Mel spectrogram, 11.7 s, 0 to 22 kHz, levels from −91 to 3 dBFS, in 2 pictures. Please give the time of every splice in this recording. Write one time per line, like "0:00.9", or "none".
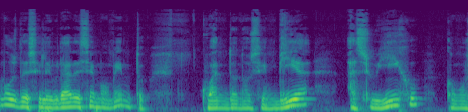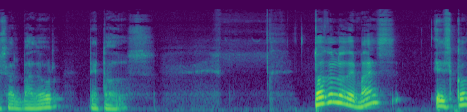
none

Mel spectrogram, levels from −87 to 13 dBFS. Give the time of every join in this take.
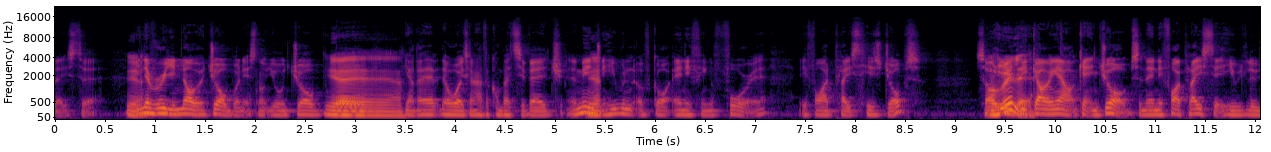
0:05.4

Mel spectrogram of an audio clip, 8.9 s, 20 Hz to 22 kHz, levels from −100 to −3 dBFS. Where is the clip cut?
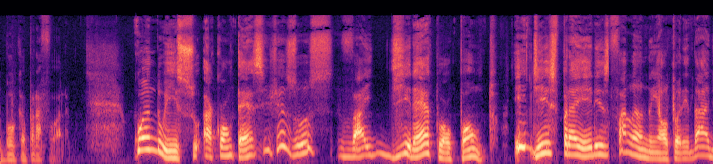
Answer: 0:06.3
0:07.6

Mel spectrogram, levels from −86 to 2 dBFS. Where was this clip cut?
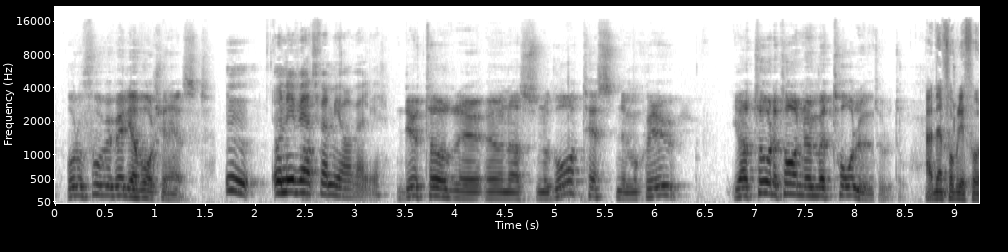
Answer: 0:01.6
0:06.6
0:08.2

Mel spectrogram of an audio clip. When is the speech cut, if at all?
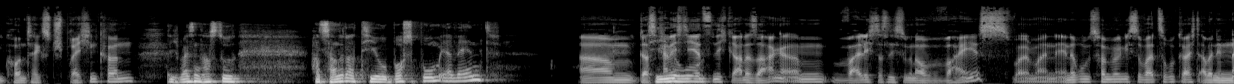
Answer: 0:01.7

